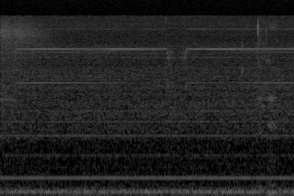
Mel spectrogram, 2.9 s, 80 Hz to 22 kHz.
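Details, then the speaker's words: Tevo Tarantula Pro 3D printer after belt-driven single-motor dual Z upgrade, Z axis raised and lowered in short moves via display knob after belt tension adjustment: steady clean hum, no earlier clicking or skipping; normal Z-axis movement. "I'm just moving up and down in short movements to make sure I don't hear that that clicking noise I was hearing earlier"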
